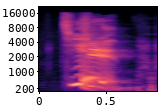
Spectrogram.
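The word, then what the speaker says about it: 찐 (见): 만날 견자는 발음을 이렇게 했었어요. 찐.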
